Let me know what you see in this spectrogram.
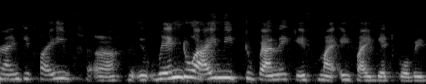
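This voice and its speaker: A woman speaks with very wide swings in pitch. Her voice is somewhat breathy. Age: 50s. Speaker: caller. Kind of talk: Q&A session. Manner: halting.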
